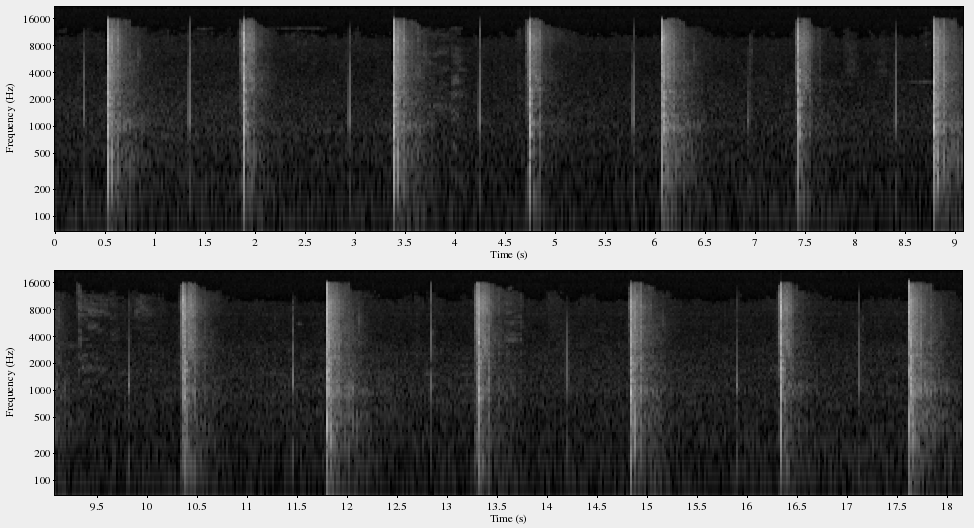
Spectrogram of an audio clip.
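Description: A tennis ball bounces on the court.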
